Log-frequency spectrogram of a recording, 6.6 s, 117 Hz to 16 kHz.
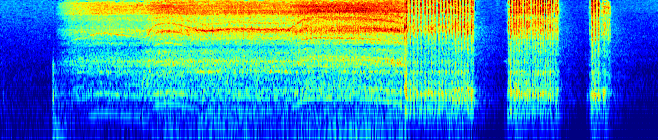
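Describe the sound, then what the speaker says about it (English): A power drill whines steadily for about four seconds, driving a self-tapping screw into sheet metal on a 2019 Jeep to mount a trailer wiring ground wire, then stops and gives two shorter bursts. "Take our self-tapping screw, and we can mount that right there."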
